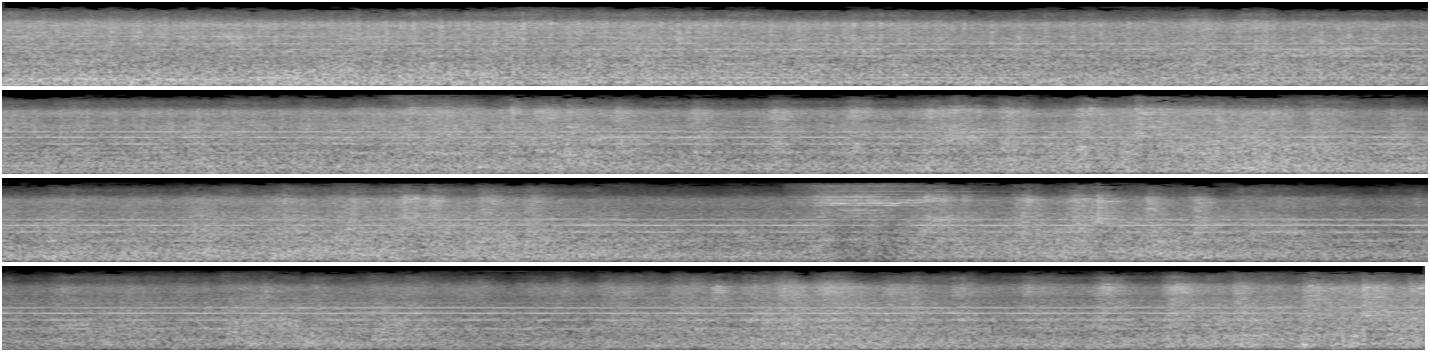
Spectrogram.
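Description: Double-stack container cars of a Union Pacific freight train rolling past, a steady loud rush of wheels on rail with several steady high-pitched tones running over it. Rapid clattering of wheels over the rail joints picks up in the middle stretch, with a brief sharp high squeal about two-thirds of the way through.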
